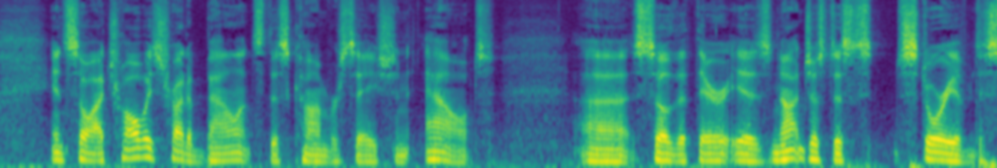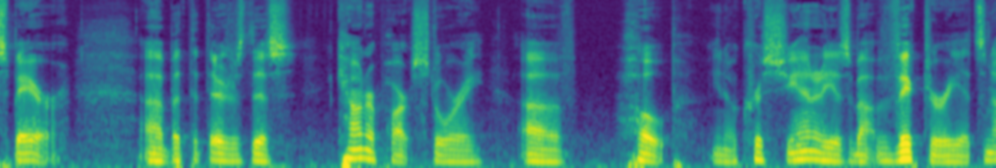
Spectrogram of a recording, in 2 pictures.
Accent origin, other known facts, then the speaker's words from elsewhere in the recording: Texas, United States; I grew up in Texas and have a family that has an affinity for Dallas Theological Seminary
